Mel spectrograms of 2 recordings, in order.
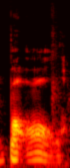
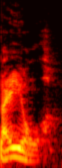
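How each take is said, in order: First: It is said in the original Phoenician way. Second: It is said in the Southern Baptist church way. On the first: The speaker calls it right. "is actually Baal, like that Baal" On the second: The speaker calls it wrong. "If you grew up in a Southern Baptist church, it's pronounced Baal, which is not accurate"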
